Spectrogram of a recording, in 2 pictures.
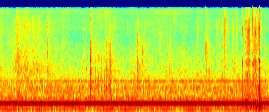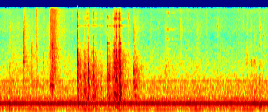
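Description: Metal clinks and scrapes as a new front brake disc is slid over the wheel studs onto the hub of a Ford C-Max, in a cluster about four seconds in and a louder one around five to six seconds in, over a steady hum.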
